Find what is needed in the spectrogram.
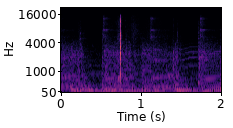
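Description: A golf 1-iron striking the ball off the turf: one sharp crack about three quarters of a second in, over steady background music.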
